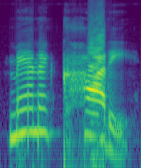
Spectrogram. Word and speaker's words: manicotti: Manicotti. See? That CO makes a K sound.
